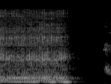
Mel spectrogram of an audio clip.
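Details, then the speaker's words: Adult imitating snoring: a single rough, rattling, low-pitched inhaled snore under a second long, showing the sound of a throat airway narrowed by relaxed muscles during sleep. "But you fall asleep, muscles relax, and right in the back, it gets small. So when you're sleeping and breathing in, this is the sound people are hearing."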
